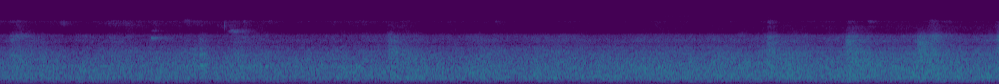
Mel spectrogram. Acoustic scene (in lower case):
elevator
